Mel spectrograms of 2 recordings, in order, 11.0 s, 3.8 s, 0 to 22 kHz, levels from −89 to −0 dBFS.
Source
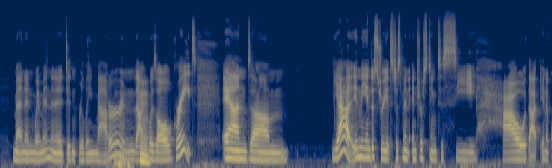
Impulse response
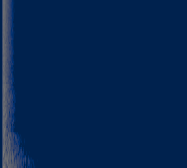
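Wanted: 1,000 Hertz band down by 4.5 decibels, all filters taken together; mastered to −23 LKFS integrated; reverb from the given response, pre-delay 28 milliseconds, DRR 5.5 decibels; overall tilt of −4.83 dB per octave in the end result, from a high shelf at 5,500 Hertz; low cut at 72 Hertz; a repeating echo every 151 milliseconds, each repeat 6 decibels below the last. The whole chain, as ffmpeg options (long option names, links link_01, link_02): -filter_complex "[0:a]highpass=72,equalizer=frequency=1000:width_type=o:gain=-5.5,highshelf=frequency=5500:gain=-6.5,aecho=1:1:151|302|453|604|755|906:0.501|0.251|0.125|0.0626|0.0313|0.0157,asplit=2[link_01][link_02];[1:a]atrim=start_sample=2205,adelay=28[link_03];[link_02][link_03]afir=irnorm=-1:irlink=0,volume=-8.5dB[link_04];[link_01][link_04]amix=inputs=2:normalize=0,volume=5dB"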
